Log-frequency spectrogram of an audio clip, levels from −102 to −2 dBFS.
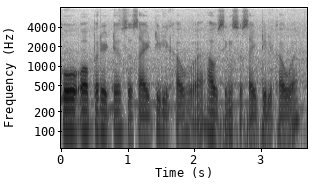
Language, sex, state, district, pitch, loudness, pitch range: Hindi, male, Gujarat, Valsad, 100 Hz, -21 LUFS, 85-105 Hz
